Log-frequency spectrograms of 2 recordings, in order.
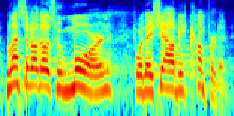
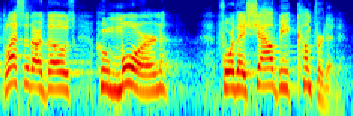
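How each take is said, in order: First: Said in the usual way. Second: Slow, solemn reading. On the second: Acted. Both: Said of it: "Jesus said".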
